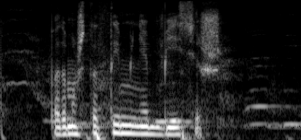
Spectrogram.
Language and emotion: Russian, angry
